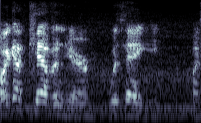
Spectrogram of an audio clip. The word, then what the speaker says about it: Hagie: So I got Kevin here with Hagie.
